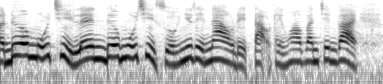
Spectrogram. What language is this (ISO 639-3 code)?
vie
